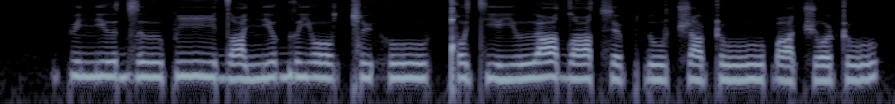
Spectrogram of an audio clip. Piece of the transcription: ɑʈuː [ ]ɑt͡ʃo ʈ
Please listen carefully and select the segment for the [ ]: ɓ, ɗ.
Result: ɓ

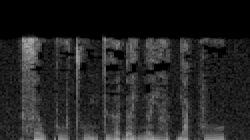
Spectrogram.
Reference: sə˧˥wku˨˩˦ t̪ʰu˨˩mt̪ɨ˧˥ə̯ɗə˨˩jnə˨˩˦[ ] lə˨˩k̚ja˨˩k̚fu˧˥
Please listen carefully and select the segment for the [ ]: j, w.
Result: j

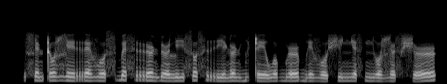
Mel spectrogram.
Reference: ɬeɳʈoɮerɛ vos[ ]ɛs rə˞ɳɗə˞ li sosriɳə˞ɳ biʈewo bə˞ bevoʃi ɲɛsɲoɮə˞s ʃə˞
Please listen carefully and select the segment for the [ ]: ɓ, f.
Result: ɓ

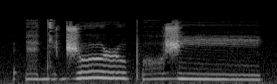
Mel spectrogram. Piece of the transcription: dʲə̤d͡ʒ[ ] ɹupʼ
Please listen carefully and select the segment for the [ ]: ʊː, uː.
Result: ʊː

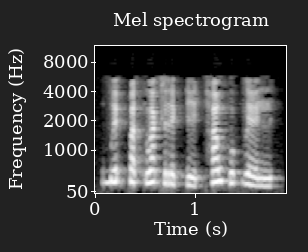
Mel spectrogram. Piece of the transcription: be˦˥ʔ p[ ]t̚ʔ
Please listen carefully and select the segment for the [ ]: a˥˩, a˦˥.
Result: a˥˩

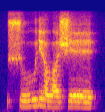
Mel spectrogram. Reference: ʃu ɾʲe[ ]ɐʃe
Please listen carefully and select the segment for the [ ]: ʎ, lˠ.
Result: lˠ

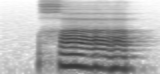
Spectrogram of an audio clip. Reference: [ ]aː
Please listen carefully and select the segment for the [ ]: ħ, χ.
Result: χ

